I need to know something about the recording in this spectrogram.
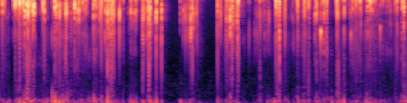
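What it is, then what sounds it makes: Textured glass bottle. Long acrylic nails scratch and tap quickly over a large, textured, hollow and apparently empty glass wine bottle with a rose-shaped relief base, lying on a fur rug. Dense, bright scraping and clicking rushes on with dull low knocks underneath, pausing briefly near the middle before resuming. The taps stop dead with no ringing.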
